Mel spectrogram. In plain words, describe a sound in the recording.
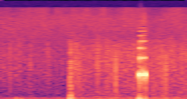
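A short sharp beep sounds once.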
